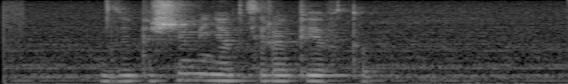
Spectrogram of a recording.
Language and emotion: Russian, neutral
